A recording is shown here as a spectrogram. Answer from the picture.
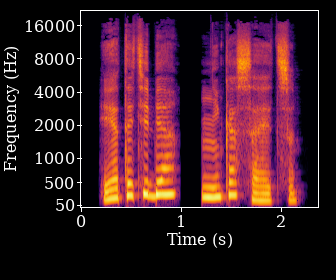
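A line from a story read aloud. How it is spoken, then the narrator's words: Said calmly. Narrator (Russian): спокойно сказала она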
